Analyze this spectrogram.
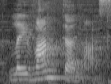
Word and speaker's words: levántalas: And here I have levántalas. I count 1, 2, 3 syllables back in order to make sure that I pronounce it correctly.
